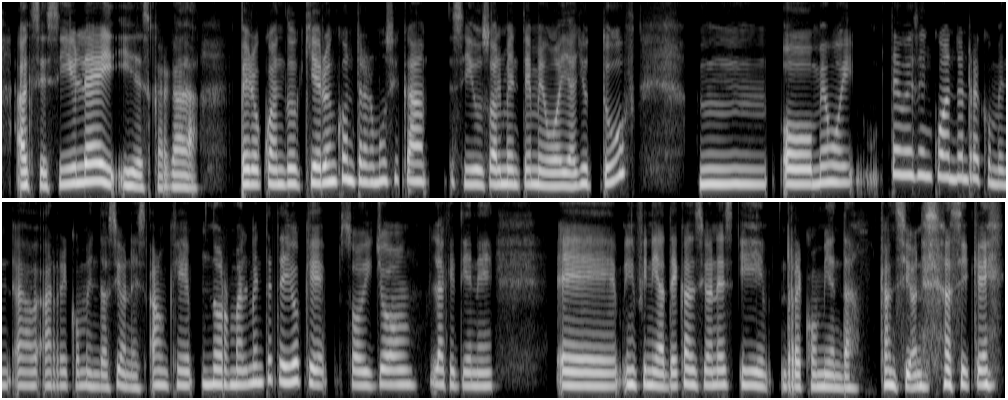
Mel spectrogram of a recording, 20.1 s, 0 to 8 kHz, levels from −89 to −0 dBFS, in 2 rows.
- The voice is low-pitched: No, high, 220 Hz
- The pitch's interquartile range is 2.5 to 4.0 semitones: Yes, average, 2.8 semitones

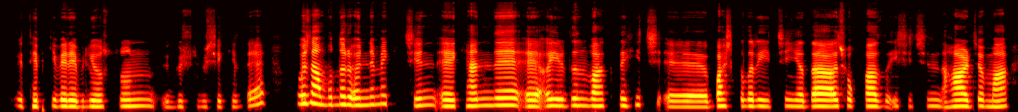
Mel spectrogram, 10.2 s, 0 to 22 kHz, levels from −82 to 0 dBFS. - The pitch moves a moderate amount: No, narrow, 2.2 semitones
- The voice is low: No, high, 225 Hz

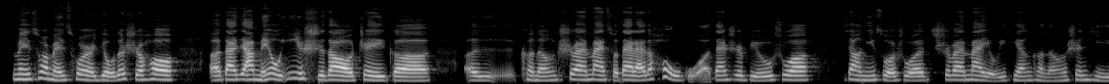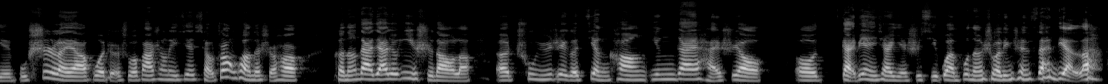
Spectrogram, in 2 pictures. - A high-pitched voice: Yes, high, 210 Hz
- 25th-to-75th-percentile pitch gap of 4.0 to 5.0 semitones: No, average, 3.2 semitones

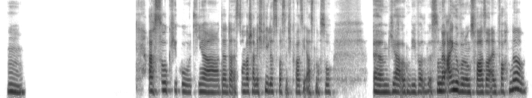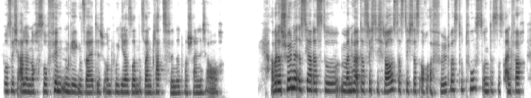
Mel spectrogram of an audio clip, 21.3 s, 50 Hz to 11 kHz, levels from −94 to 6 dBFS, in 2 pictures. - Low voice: No, high, 205 Hz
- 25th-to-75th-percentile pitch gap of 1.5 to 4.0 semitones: Yes, average, 3.1 semitones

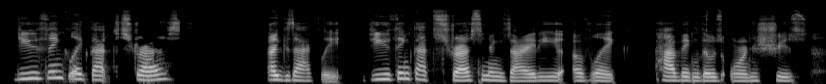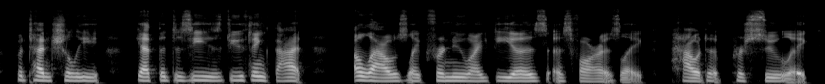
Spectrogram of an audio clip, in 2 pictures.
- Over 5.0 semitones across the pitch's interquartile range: No, average, 3.0 semitones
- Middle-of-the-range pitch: Yes, medium, 175 Hz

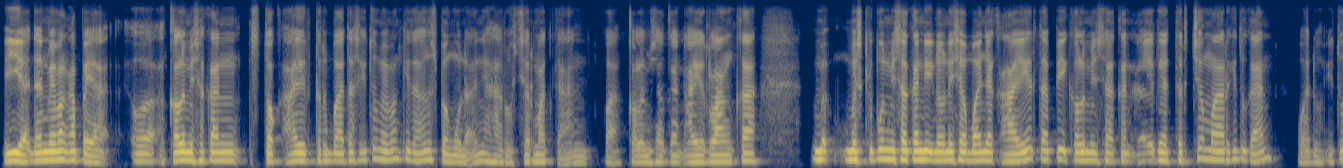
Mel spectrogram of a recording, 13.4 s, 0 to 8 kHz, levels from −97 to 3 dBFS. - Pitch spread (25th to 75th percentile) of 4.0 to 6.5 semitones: No, average, 3.3 semitones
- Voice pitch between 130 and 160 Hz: Yes, medium, 140 Hz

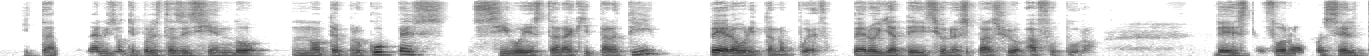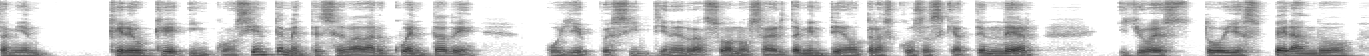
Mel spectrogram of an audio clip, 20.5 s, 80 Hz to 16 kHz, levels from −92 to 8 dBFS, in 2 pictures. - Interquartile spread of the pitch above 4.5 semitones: No, narrow, 2.5 semitones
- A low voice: Yes, low, 110 Hz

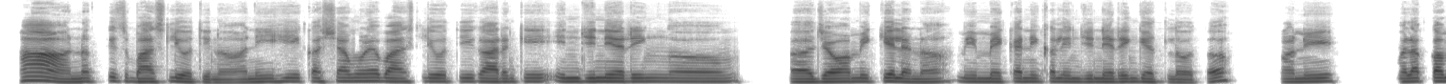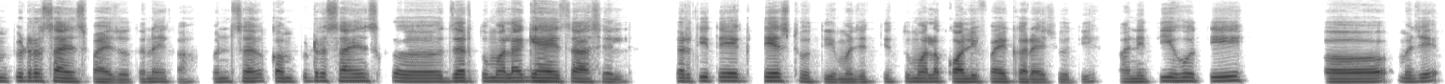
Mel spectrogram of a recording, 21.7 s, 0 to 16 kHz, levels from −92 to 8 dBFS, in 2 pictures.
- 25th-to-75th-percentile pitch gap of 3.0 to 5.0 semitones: No, narrow, 2.5 semitones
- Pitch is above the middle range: No, low, 135 Hz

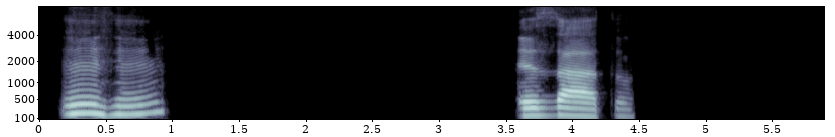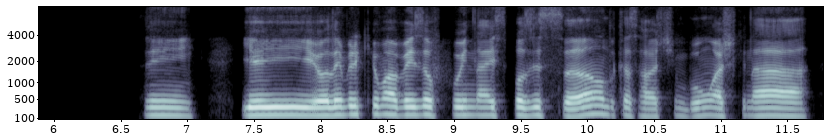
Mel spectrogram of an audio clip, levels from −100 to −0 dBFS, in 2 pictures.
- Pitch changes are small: Yes, narrow, 1.7 semitones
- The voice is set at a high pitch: No, medium, 155 Hz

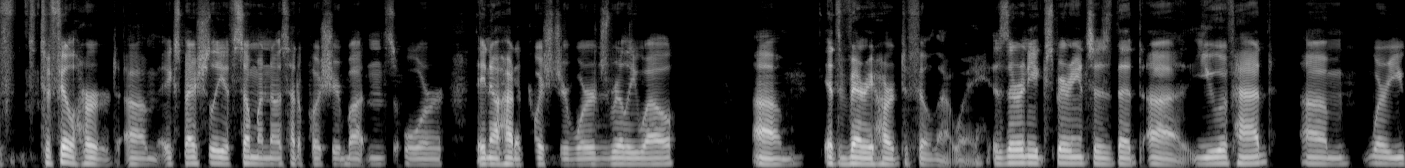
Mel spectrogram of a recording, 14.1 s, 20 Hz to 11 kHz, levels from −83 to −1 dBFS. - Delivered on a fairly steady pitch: Yes, narrow, 1.8 semitones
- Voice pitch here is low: Yes, low, 110 Hz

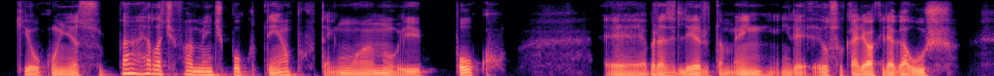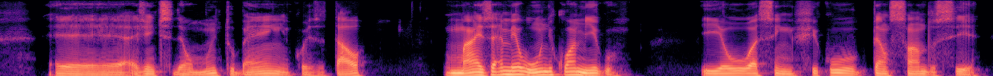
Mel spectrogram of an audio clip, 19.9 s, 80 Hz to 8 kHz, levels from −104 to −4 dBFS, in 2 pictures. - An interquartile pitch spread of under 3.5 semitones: No, average, 3.8 semitones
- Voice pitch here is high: No, very low, 90 Hz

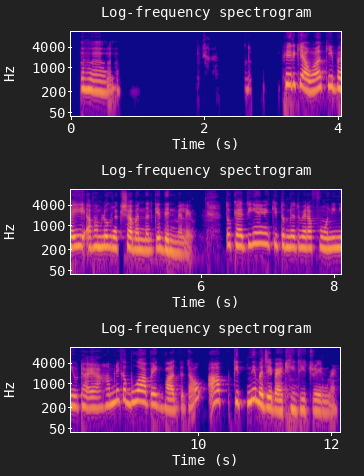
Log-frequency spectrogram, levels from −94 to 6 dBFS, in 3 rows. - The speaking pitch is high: Yes, high, 240 Hz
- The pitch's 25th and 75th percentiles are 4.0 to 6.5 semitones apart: Yes, average, 5.2 semitones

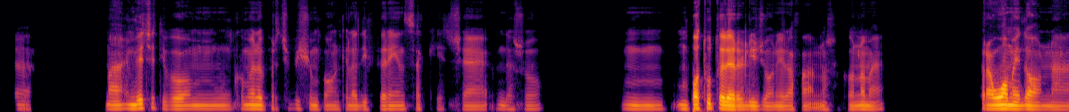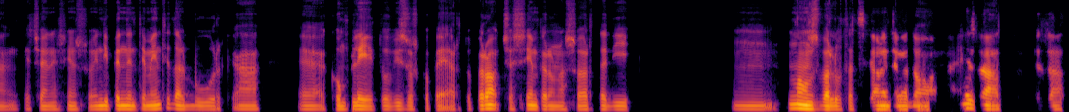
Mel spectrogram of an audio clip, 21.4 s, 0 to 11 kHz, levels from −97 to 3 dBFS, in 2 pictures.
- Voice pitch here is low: Yes, low, 100 Hz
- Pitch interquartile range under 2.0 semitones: Yes, narrow, 1.5 semitones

